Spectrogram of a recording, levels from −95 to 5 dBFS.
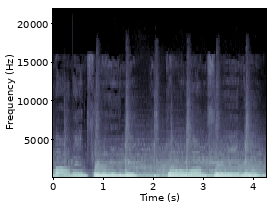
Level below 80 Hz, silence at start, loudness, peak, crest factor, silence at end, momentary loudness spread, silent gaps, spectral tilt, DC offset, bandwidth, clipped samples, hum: -24 dBFS; 0 s; -17 LUFS; -2 dBFS; 16 dB; 0 s; 7 LU; none; -8.5 dB/octave; under 0.1%; 16 kHz; under 0.1%; none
